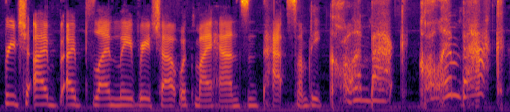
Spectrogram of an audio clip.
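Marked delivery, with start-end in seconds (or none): 3.2-4.1 high, urgent mock-panicked call; urgent plea. Player acts out urgent plea. 4.2-5.1 very high, panicky squeal of a plea; frantic plea. Acted. Repeats the plea, more frantic.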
